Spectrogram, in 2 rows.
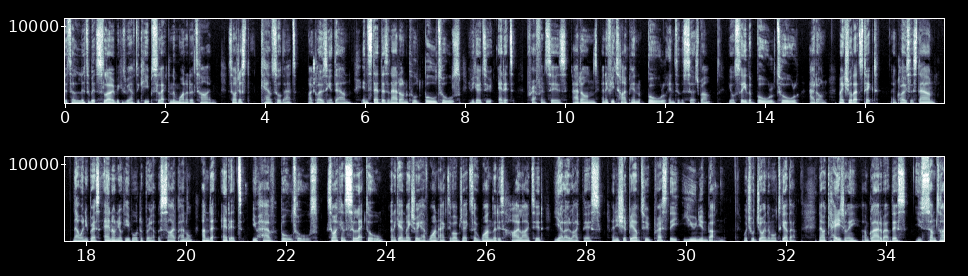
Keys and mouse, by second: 3.9 click, 8.5-9.3 drag, 18.3 n, 29.8 click, 31.1-35.1 middle drag.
